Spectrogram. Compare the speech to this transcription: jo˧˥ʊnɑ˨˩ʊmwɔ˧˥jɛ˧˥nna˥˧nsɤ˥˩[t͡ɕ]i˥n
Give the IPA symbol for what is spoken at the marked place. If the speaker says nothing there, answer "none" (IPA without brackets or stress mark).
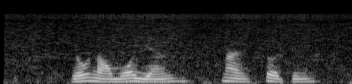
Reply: t͡ɕ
